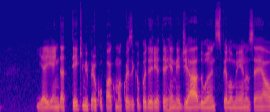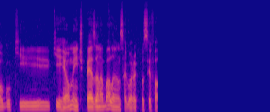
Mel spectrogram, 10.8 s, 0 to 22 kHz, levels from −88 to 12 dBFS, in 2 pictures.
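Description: At 8.55 s the speech cuts off abruptly and the clip stays in silence through to the end, with no room tone at all. This is an audio dropout to silence, likely from the input being lost while the recorder kept writing silence.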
